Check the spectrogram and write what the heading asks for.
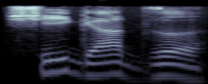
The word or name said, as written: Xigaze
